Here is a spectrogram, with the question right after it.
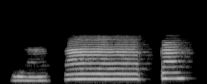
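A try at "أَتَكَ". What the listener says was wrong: Lataka. Kenapa jadi ada lataka? Lam itu nggak bisa nyambung.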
